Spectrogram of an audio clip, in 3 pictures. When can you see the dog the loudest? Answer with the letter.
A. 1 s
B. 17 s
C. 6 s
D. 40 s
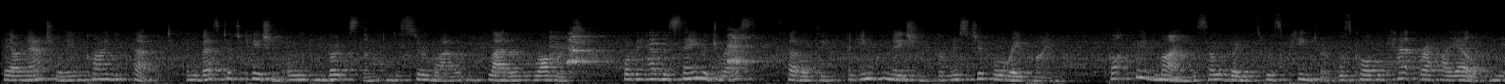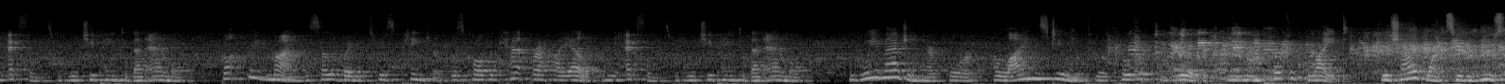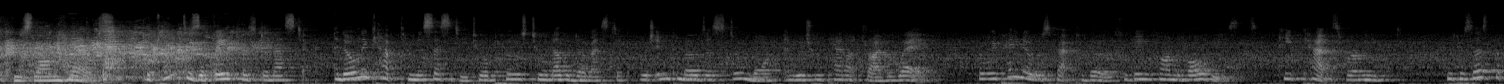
C.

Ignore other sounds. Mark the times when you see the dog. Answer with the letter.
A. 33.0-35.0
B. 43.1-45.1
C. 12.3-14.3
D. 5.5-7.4
D.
